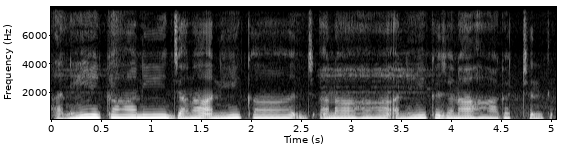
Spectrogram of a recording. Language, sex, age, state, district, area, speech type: Sanskrit, male, 18-30, Karnataka, Vijayanagara, rural, spontaneous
